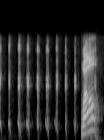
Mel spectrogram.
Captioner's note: laugh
